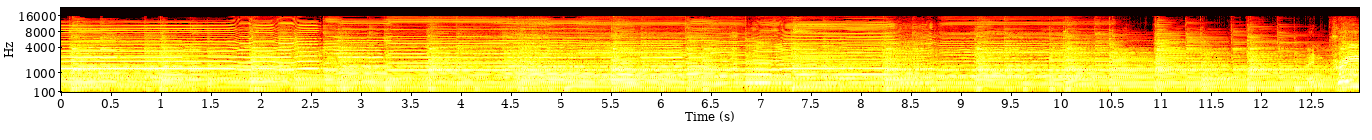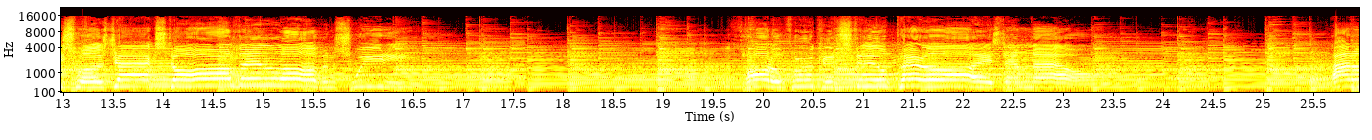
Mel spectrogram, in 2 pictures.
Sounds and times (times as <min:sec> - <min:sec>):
Music: 0:00.0 - 0:25.9.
